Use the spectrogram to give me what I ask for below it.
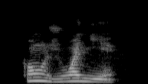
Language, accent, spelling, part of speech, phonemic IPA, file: French, Canada, conjoignaient, verb, /kɔ̃.ʒwa.ɲɛ/, LL-Q150 (fra)-conjoignaient.wav
- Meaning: third-person plural imperfect indicative of conjoindre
